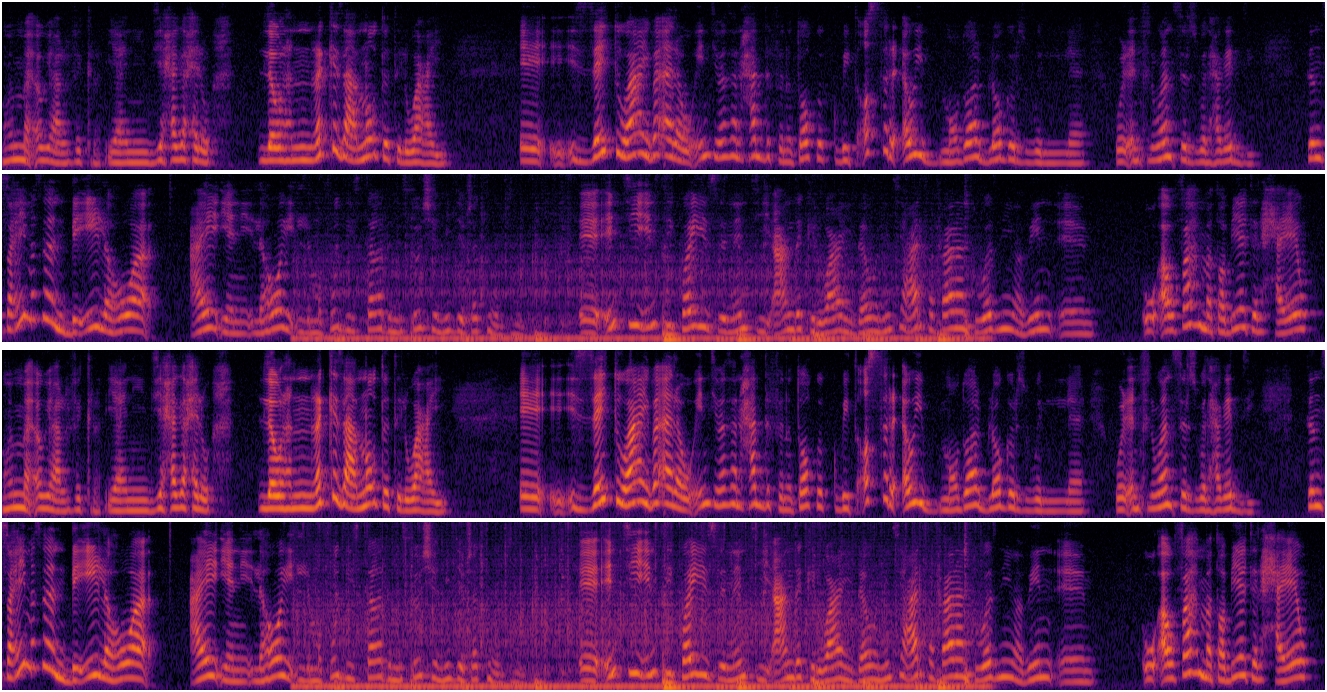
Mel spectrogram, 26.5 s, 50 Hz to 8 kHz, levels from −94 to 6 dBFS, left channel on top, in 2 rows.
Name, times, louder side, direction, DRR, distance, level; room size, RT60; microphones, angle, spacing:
voice 1, 0.0-2.3 2.6-4.5 5.2-10.8 11.1-12.5 13.1-14.7 15.1-18.5 19.0-24.2 24.6-26.3, right 4 dB, 35° right, 0.6 m, -32 dB
sound 1, 16.1-23.1, right 4 dB, 85° right, 0.6 m, -37 dB
10.5 x 5.8 x 2.3 m
head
